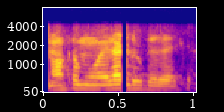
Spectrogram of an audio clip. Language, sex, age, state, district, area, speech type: Bengali, male, 30-45, West Bengal, Purba Medinipur, rural, conversation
